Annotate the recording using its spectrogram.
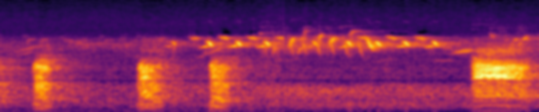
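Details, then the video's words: Roe deer buck giving rough barks: three short hoarse barks in quick succession within two seconds, then a louder, longer bark, while songbirds twitter and trill continuously behind. "Stirnu āža "riešana" - "Лай" самца косули - Barking Roe Deer"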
